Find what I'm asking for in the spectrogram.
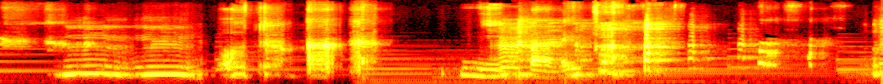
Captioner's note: laughs; laughs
